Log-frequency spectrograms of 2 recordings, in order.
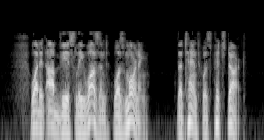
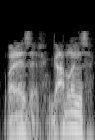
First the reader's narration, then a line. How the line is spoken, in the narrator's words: Kang mumbled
